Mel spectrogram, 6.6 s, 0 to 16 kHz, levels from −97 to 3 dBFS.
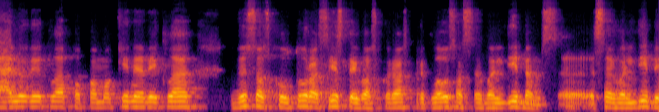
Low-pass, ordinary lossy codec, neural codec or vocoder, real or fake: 14.4 kHz; Opus, 24 kbps; vocoder, 44.1 kHz, 128 mel bands every 512 samples, BigVGAN v2; fake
